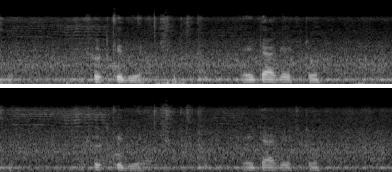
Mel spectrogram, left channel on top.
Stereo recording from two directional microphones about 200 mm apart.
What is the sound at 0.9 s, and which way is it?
Speech, 30° left (ahead or behind).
